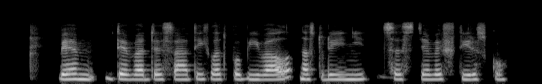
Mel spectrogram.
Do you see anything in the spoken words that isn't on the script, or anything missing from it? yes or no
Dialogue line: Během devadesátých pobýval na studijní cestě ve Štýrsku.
yes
